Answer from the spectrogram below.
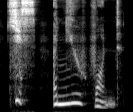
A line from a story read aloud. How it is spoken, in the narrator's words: Professor McGonagall snapped impatiently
